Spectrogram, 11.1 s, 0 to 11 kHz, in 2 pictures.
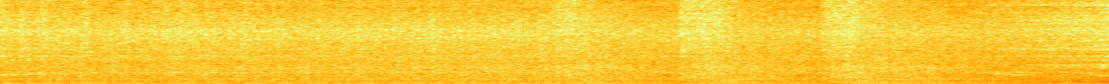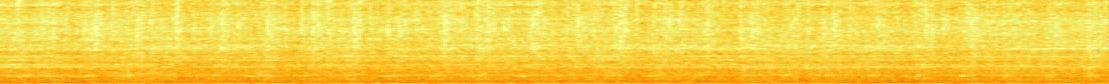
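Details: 1982 K30, 454 V8, 4-speed manual, after pulley and belt work to cure a bad belt squeal: even, low rumbling idle, slightly rough, with no squeal or chirp; running normally.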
